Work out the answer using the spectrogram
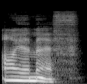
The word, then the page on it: imf: British English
